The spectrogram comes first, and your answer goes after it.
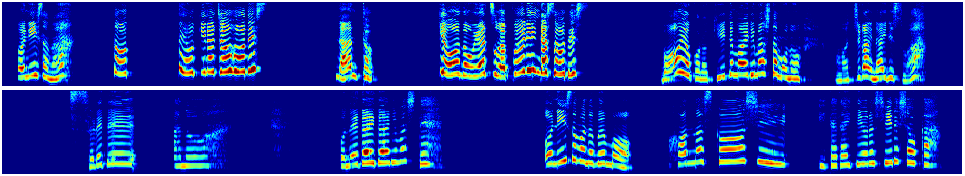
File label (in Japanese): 妹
